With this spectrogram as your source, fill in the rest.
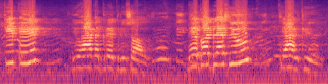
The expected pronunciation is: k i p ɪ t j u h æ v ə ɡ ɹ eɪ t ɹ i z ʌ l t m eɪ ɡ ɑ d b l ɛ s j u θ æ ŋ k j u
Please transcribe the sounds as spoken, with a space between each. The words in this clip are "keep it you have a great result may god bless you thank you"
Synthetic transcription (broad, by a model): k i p ɪ t j u h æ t ə ɡ ɹ eɪ t ɹ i s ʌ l m eɪ ɡ ɑ d b l ɛ s j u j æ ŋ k j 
